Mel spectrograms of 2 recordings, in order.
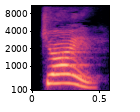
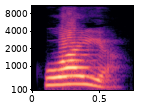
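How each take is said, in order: First: It starts with a ch sound. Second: It starts with a kw sound. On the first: The speaker calls it wrong. "इसे क्या बोलोगे आप?" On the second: The speaker calls it right. "इसकी correct pronunciation होती है कुआइया"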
